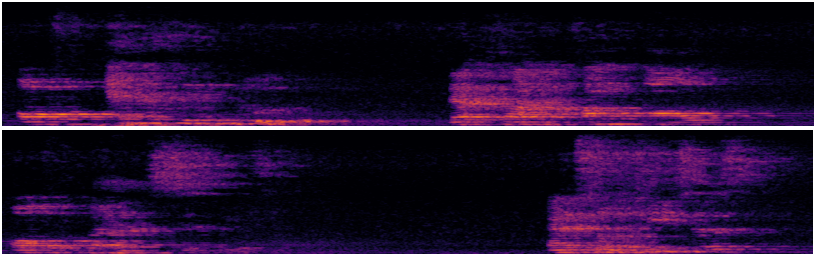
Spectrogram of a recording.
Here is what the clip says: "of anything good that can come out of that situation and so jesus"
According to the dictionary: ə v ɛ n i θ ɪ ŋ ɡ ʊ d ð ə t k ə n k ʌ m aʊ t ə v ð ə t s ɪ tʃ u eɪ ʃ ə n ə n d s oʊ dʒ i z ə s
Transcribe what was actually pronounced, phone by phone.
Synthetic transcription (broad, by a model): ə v ɛ n i θ ɪ ŋ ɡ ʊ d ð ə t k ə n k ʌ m aʊ t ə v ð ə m s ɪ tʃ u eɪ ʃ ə ə n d s oʊ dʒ i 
